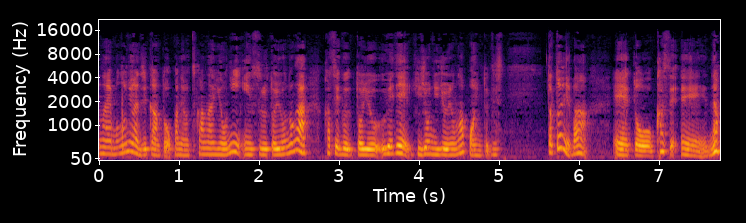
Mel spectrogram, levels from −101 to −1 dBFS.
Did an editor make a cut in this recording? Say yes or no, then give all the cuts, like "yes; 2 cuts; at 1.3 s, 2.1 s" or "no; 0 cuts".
no; 0 cuts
